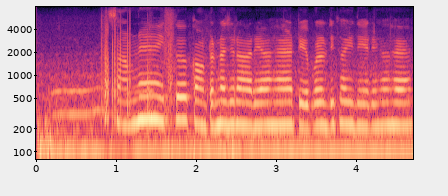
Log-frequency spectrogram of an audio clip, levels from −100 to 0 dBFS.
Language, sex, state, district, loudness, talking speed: Punjabi, female, Punjab, Fazilka, -13 LUFS, 150 wpm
